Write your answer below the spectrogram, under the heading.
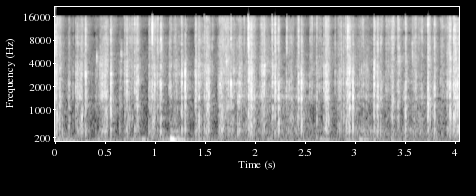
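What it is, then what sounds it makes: Foam sponge scratched. Fingertips scratch and rub a solid, palm-sized yellow polymer foam Scrub Daddy sponge. The result is a dense run of quick, dry, bright scratchy crackles with a low rubbing undertone and one louder soft thump just after the first second.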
